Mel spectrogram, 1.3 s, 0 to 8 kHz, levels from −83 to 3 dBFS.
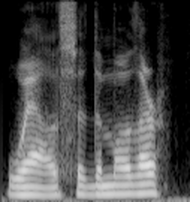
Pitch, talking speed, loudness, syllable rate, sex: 120 Hz, 190 wpm, -14 LUFS, 4.8 syllables/s, male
